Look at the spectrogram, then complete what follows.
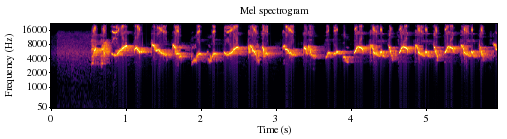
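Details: After a moment of quiet hum, a Mountain white-eye (white-breasted pleci) launches into a long, fast chatter of high, thin chirps, about four notes a second, evenly high-pitched and lively, for a training recording.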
